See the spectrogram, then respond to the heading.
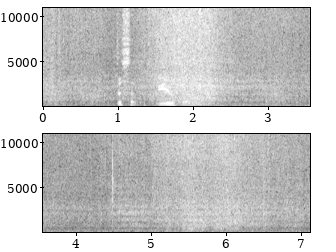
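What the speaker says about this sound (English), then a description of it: "I'm just watching all of these little waves, small waves capping, and just how they're rolling in" Small ocean waves roll in and cap along a shoreline, a continuous soft wash of surf with wind buffeting the microphone; a voice briefly speaks near the start.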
